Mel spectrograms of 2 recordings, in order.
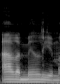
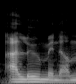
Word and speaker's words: aluminium: We do need to make some aluminium, I believe, so, or aluminum as it's pronounced there, but I say aluminium because I'm from the UK.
